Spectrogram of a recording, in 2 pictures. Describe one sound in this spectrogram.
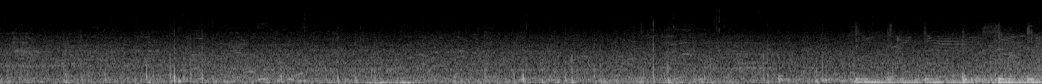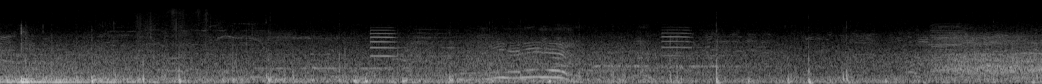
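A stadium crowd murmurs in the distance.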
